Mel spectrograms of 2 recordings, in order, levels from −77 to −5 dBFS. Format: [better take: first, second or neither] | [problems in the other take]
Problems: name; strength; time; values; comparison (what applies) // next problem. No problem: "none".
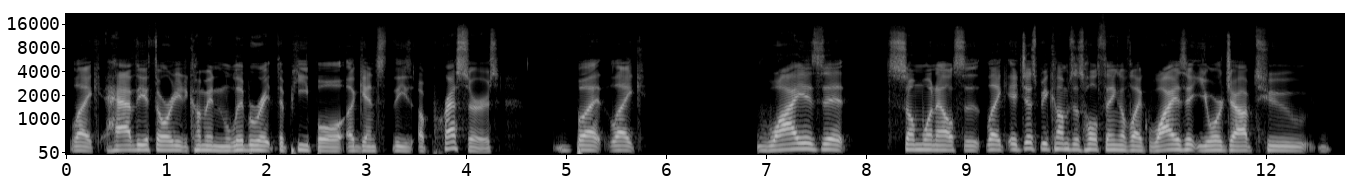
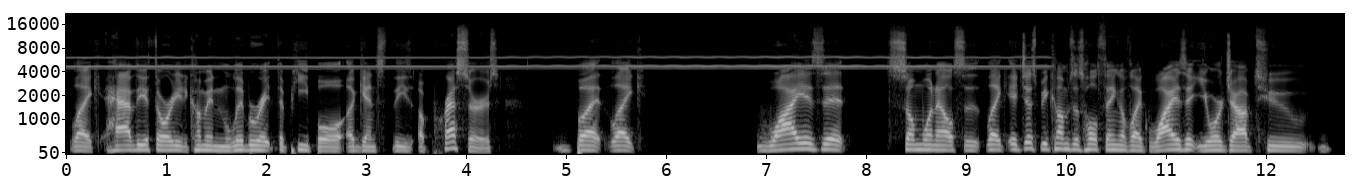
first | high-pitched whine; loud; until 10 s; 4.5 kHz, 9 dB below the speech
